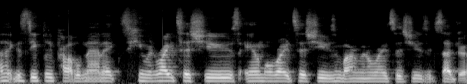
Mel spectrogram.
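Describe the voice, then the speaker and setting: On a very clean recording with a silent background, a woman speaks in a fairly low voice with a Southern accent. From US South, Appalachian Virginia (Clifton Forge). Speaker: sociologist and spiritual content creator. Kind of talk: casual monologue vlog. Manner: conversational, filler-heavy.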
